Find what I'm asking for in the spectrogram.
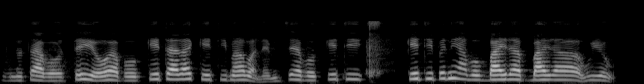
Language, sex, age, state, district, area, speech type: Nepali, female, 60+, West Bengal, Kalimpong, rural, spontaneous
